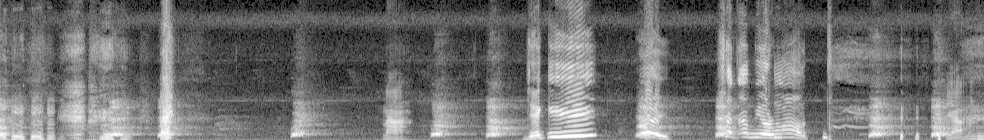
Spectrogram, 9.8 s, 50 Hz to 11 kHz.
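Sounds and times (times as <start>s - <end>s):
speech: 0.0s - 1.8s, 5.2s - 8.8s, 9.4s - 9.8s
person laughing: 0.0s - 1.9s, 8.2s - 9.8s
wild dog barking in a forest: 1.0s - 3.4s, 4.3s - 5.3s, 6.4s - 7.5s, 8.7s - 9.6s.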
